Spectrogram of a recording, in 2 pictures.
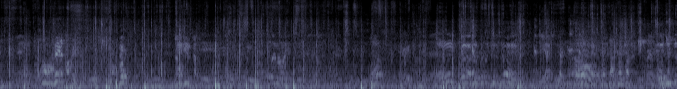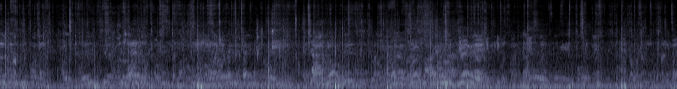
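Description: A ball thuds as players kick it on a hard court.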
